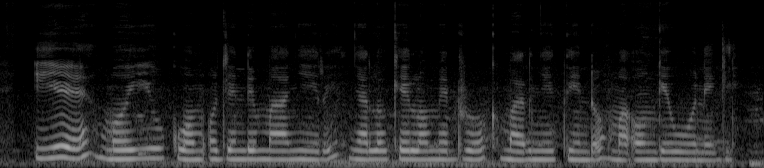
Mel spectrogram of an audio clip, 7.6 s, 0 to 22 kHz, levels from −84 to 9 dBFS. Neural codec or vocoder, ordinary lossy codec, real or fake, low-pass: none; none; real; none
